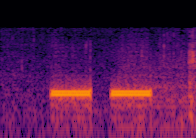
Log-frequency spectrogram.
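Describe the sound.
A telephone ringing tone on a transferred call: two short, steady, low-pitched electronic tones in a double-ring pattern with a brief pause between them, over faint line hiss.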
